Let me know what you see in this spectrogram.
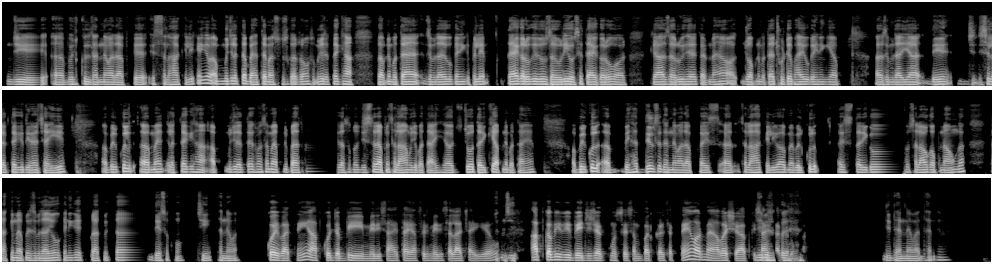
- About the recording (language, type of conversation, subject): Hindi, advice, एक साथ कई जिम्मेदारियों होने पर प्राथमिकता कैसे तय करें?
- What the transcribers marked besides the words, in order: distorted speech; tapping; chuckle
